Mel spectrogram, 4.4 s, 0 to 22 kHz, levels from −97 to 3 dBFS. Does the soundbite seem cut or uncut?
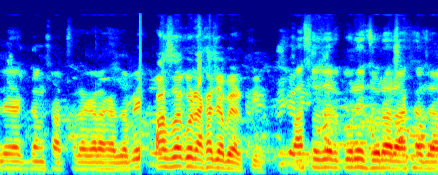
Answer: cut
